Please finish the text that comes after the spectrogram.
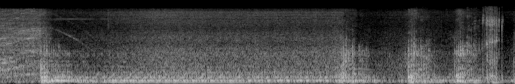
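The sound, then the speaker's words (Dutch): A powerful AMG V12 engine roars, holding a deep steady growl before several sharp revs blip upward near the end, loud and alone with no voices. “Dit is de V12.”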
